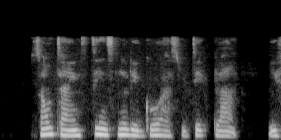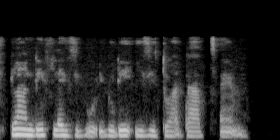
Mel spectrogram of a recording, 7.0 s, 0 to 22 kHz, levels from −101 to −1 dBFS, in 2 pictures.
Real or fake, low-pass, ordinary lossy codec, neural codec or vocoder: real; 7.2 kHz; none; none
